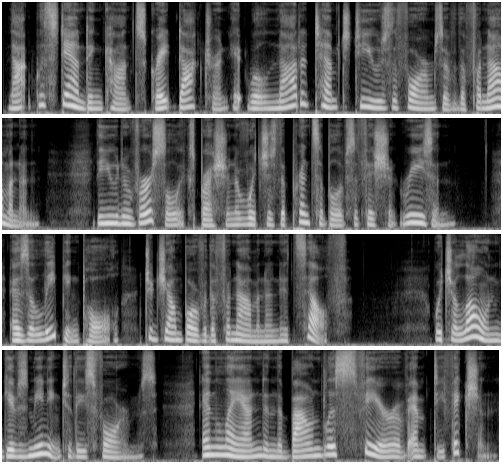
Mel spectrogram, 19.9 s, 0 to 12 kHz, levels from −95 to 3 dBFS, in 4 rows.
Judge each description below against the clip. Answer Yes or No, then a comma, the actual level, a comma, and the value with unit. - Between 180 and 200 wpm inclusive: No, average, 155 wpm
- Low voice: No, high, 200 Hz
